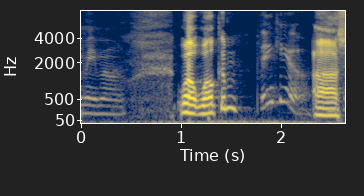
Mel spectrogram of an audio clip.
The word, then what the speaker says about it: Maimone: Hello, we have Giovanna, and how do you pronounce it? Maimone. Maimone.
